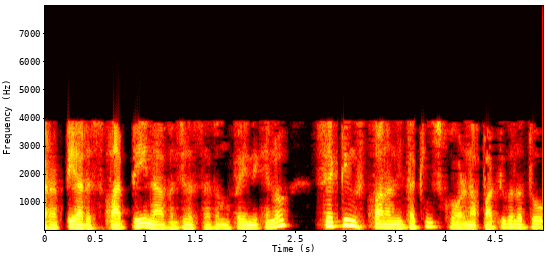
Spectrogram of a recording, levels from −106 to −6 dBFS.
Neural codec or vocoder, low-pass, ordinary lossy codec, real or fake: codec, 24 kHz, 0.9 kbps, WavTokenizer, medium speech release version 1; 7.2 kHz; AAC, 16 kbps; fake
